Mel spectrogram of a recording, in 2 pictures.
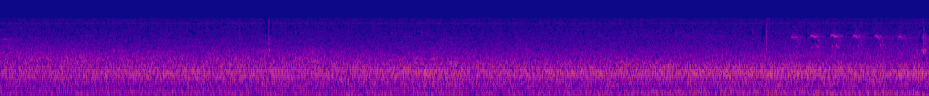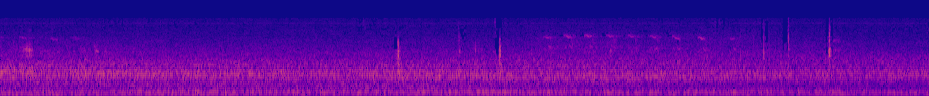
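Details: Wild ruby-throated hummingbird at a flowering wild currant bush, making high, thin clicking notes: scattered single ticks, then two quick rattling bursts of rapid chips midway and near the end, over a steady broad background hiss.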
